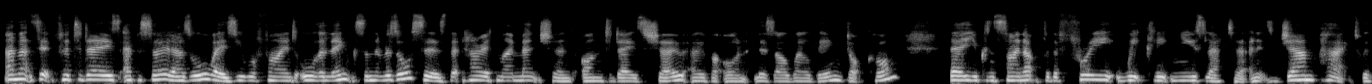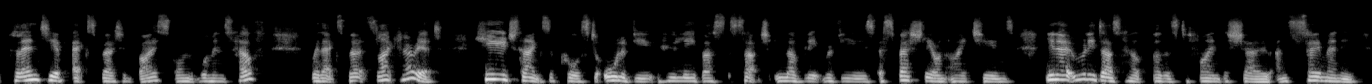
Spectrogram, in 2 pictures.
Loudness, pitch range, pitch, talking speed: -18 LUFS, 145-200 Hz, 170 Hz, 185 wpm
